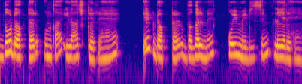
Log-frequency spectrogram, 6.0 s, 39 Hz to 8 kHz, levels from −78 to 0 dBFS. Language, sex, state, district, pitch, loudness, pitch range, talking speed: Hindi, female, Delhi, New Delhi, 220 Hz, -17 LUFS, 205-250 Hz, 160 wpm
